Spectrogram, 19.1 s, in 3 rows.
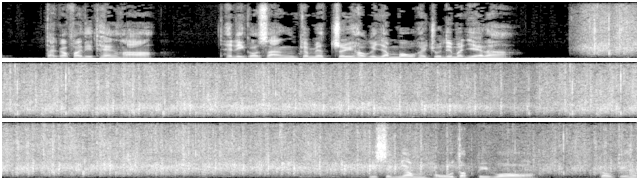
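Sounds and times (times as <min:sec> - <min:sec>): crowd applauding: 0:05.7 - 0:19.0.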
